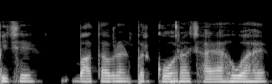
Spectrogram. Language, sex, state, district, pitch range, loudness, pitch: Hindi, male, Jharkhand, Ranchi, 130-140 Hz, -16 LUFS, 135 Hz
